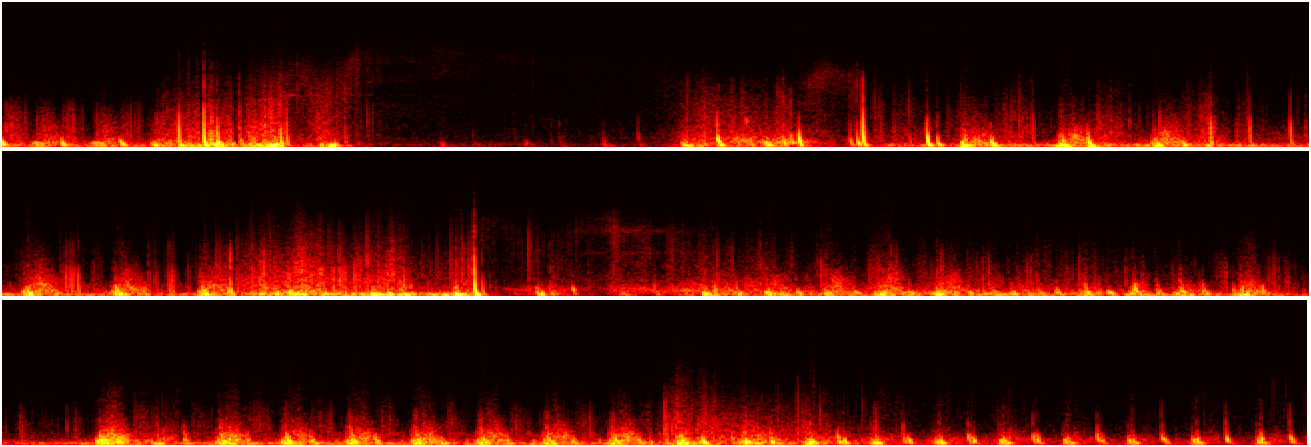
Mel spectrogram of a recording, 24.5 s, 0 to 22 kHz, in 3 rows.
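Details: Tachycardia: heart sounds recorded under pressure, rapid muffled thumps at about 150 per minute with rubbing noise.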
